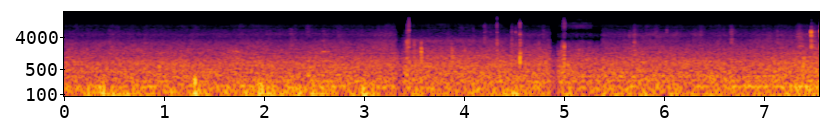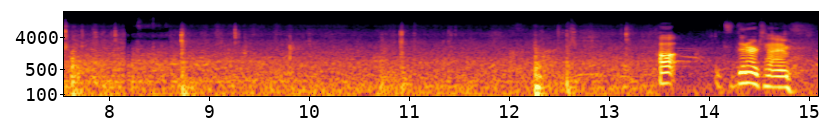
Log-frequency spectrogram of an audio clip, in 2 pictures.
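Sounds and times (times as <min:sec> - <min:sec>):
steady background hum: 0:00.0 - 0:15.0.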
